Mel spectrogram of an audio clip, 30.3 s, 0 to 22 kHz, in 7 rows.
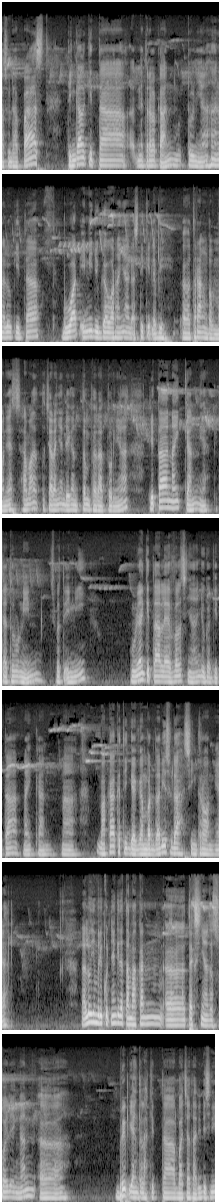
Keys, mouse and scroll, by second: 2.9 click, 3.9-5.4 ctrl+middle drag, 5.6 ctrl+click, 5.7 ctrl+z, 5.8 middle click, 6.3-9.2 drag, 7.7-9.2 middle drag, 9.4 click, 10.2-11.7 drag, 11.7-15.4 drag, 16.3 click, 17.2 click, 18.3 click, 20.2-24.4 drag, 24.7 click, 29.0 click, 30.2 click.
